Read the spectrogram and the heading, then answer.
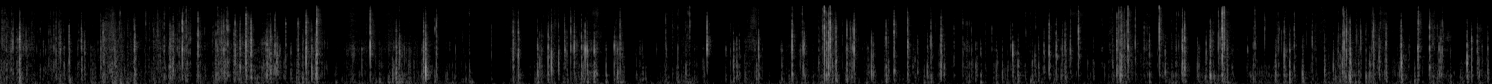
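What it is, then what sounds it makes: Paper gift bag being folded. A star-print paper gift bag filled with snacks has its top folded and pinched closed by fingertips. The paper crinkles continuously in dense, bright rustles with short pauses.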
